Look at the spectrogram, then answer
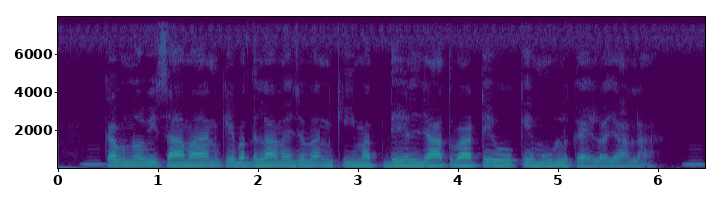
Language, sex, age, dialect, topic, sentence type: Bhojpuri, male, 36-40, Northern, banking, statement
